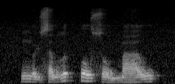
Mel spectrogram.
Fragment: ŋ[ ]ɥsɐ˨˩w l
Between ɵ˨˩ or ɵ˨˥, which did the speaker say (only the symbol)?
ɵ˨˩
